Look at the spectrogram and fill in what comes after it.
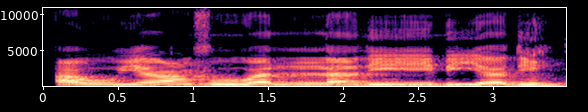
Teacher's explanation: Untuk alladzi baru dua harakat. Biyadih kita baca tidak panjang walaupun ada ya kecil karena tidak gabung sama berikutnya.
